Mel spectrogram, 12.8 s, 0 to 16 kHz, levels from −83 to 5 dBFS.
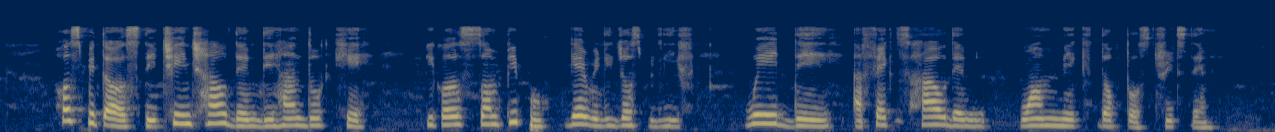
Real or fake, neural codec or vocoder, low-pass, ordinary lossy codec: fake; codec, 16 kHz, 4 kbps, FreqCodec, larger model; 7.2 kHz; none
